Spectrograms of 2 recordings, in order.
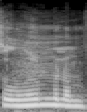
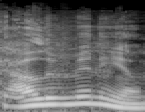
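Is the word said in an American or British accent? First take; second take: American; British. First: The word is said in an American accent. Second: The word is said in a British accent.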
